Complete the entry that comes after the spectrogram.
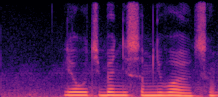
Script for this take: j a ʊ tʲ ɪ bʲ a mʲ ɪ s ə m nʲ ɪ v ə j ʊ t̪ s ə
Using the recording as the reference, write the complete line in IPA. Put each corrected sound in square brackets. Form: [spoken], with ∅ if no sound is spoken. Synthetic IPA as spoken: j a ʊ tʲ ɪ bʲ a [nʲ] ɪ s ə m nʲ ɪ v [a] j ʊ t̪ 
